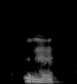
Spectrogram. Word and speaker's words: Home: It's spelled Home, you're right. It's pronounced Hume, but everyone does that.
